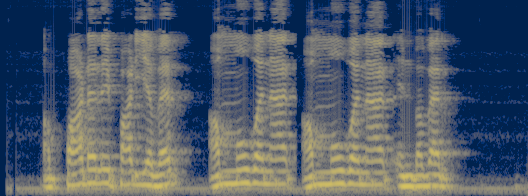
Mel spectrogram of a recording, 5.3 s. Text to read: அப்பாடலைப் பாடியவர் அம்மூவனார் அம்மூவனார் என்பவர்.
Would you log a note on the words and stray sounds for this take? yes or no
no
